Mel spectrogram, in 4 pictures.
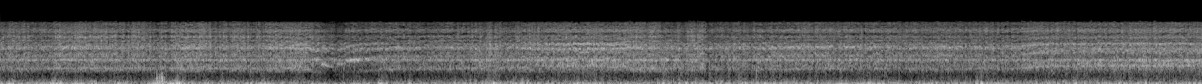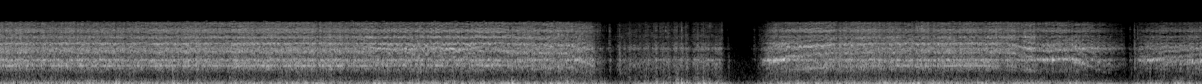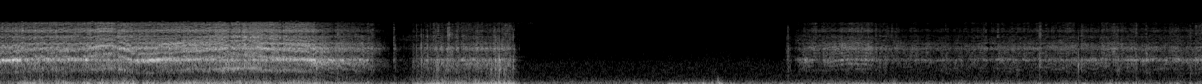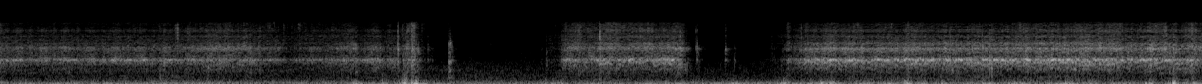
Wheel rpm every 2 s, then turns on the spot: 200, 160, 200, 200, 200, 220, 230, 230, 190, 60, 220, 100, 160, 120, 20, 10, 40, 40, 40, 30, 10, 30, 50, 60.
28-30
